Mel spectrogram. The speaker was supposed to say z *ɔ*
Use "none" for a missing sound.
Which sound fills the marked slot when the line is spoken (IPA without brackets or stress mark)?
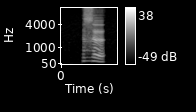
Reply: ə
